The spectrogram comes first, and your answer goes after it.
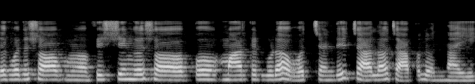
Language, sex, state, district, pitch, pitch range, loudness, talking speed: Telugu, female, Andhra Pradesh, Visakhapatnam, 215 Hz, 205-225 Hz, -14 LUFS, 140 wpm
